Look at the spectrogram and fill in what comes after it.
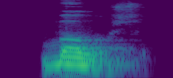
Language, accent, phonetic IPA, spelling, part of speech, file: Catalan, Valencia, [ˈbɔws], bous, noun, LL-Q7026 (cat)-bous.wav
- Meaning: plural of bou (“ox; steer; edible crab”)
